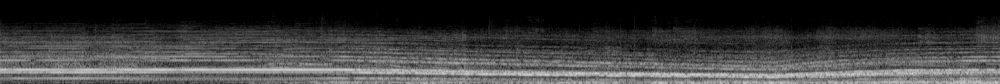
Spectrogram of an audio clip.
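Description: Air-raid-style siren wailing on a steady pitch, then sliding slowly down for a few seconds and winding back up near the end. A low rumble comes in underneath about three seconds in.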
